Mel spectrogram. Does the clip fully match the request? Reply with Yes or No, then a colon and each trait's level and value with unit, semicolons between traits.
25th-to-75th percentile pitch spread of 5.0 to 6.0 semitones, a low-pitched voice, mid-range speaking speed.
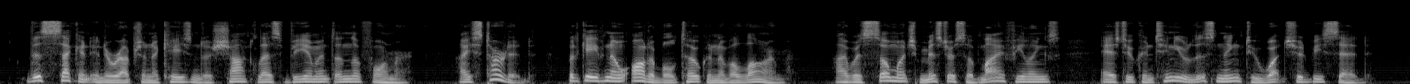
Yes: wide, 5.4 semitones; low, 115 Hz; average, 160 wpm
